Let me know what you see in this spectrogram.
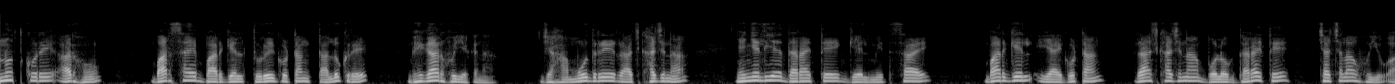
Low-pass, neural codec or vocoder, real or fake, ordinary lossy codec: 7.2 kHz; none; real; AAC, 48 kbps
